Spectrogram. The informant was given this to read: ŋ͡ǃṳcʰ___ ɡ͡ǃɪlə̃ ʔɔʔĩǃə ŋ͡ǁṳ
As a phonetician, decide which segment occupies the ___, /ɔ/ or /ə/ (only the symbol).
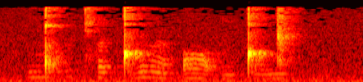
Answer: ə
